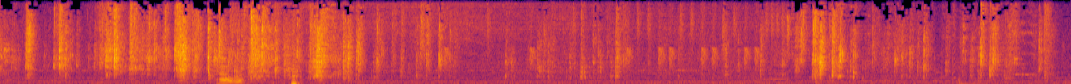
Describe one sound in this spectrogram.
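A foil card pack crinkles and rustles in hands.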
